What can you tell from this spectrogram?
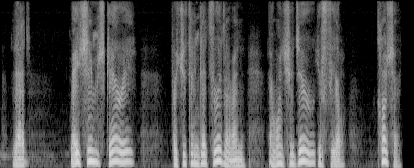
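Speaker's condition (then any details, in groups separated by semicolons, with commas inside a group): Spinal muscular atrophy, congenital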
